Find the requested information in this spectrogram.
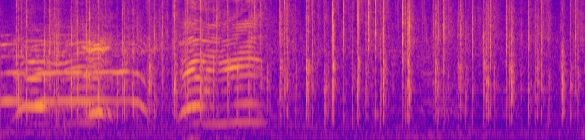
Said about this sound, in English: Yeah, that's him. He walks out. There's people clapping as he's walking out.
